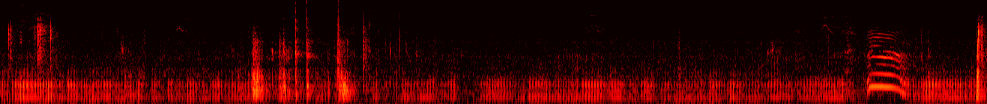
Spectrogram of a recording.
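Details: Pet cat asking to be fed at night, purring continuously throughout with scattered clicks and taps, ending in one short rising-falling meow near the close.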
